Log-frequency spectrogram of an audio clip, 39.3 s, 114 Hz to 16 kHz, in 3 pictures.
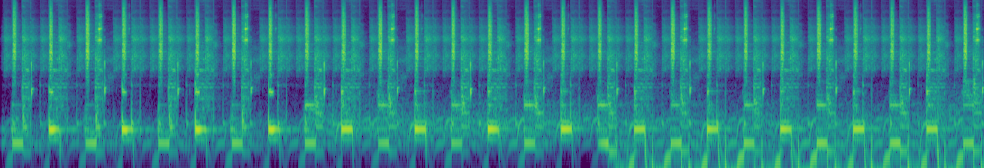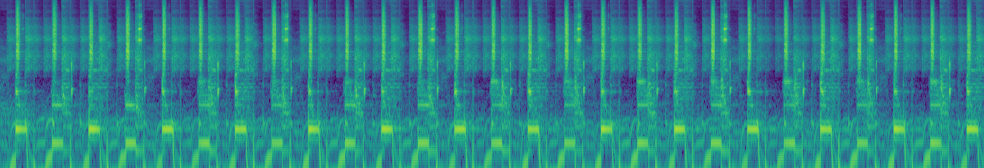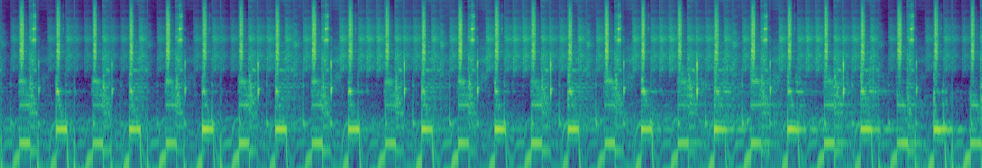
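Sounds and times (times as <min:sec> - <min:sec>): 
techno on acid bass synthesizer, FM synthesizer and sampler: 0:00.0 - 0:39.3.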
